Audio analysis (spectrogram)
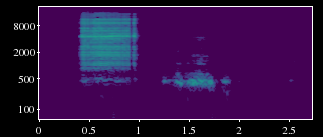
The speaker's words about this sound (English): And yes, I will WD-40 my chair tomorrow, I promise.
